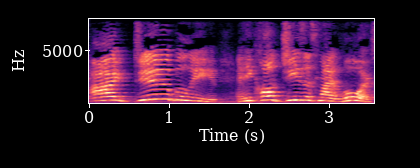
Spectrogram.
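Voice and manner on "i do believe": slow call-and-response as Thomas. Shown as a demonstration. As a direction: DO leaned on. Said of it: "Shake your head, say".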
